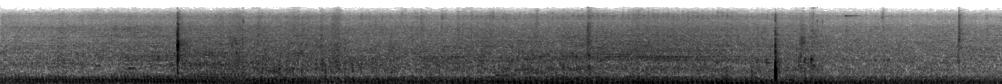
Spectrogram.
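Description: Steady low rumble of a motor engine running at a distance, swelling slightly in the middle. Two sharp clicks cut through, one about two seconds in and one near eight seconds.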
